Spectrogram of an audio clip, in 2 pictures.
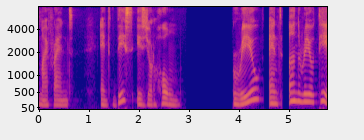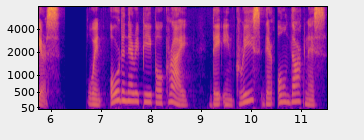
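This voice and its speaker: A woman recites spiritual teachings in an unhurried, solemn address. Her voice sits somewhat low, and her phrasing is measured, sinking deeper whenever she turns to the listener as "my friend.". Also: warm tone.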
